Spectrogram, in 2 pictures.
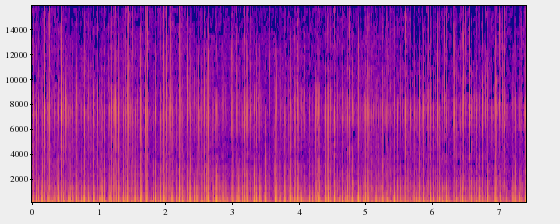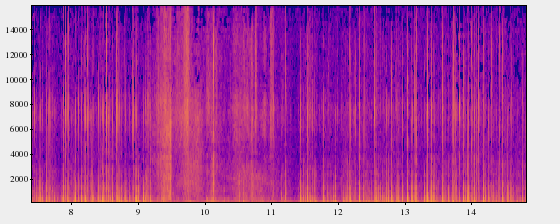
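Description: A full-size, inflated, hollow brown pebbled composite leather American football with a white stripe is held in the hands and tapped and scratched with fingertips and nails. A rapid, continuous stream of dull, low, hollow taps fills the clip, easing into a quieter, softer scratching stretch before the tapping resumes at full pace.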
